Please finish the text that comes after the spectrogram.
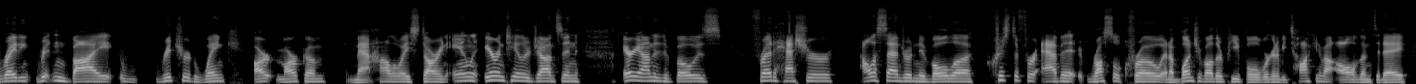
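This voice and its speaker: A man's voice: medium pitch, brisk, a bit bright, no room sound, studio quality. A man hosting a podcast with casual, joking banter, often cutting himself off mid-sentence. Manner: jokey, rambling, self-interrupting. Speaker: podcast host. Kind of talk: casual chat.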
